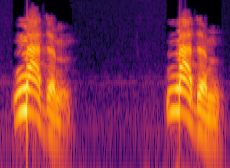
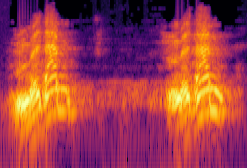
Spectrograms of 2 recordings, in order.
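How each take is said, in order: First: Plain English "madam", falling tune on "madam". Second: French "madame", rising tune, stress on the second syllable; French accent. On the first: Englishman addressing a lady, plain "madam" with a falling tune. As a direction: say "madam" the English way, dropping at the end. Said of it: "An Englishman addressing a lady would say". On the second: Reversed tape of an Englishman addressing a lady, French-accented "madame". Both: Shown as a demonstration.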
